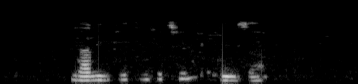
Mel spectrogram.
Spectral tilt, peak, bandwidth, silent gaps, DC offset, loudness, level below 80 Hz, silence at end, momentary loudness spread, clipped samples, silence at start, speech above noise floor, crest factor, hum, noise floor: -5.5 dB/octave; -4 dBFS; 7.8 kHz; none; under 0.1%; -25 LUFS; -64 dBFS; 0.9 s; 15 LU; under 0.1%; 0.7 s; 45 dB; 22 dB; none; -68 dBFS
